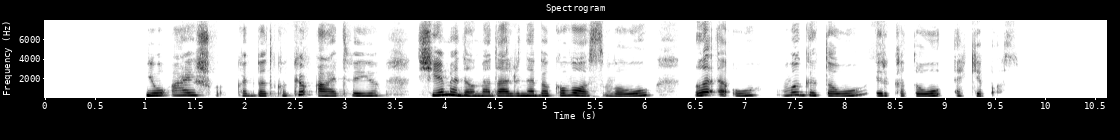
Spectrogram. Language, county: Lithuanian, Klaipėda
